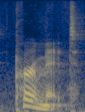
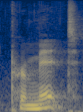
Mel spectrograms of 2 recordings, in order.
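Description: First: Noun "permit" stressed on its first syllable, PER-mit. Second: Verb "permit" stressed on its second syllable, per-MIT. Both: Shown as a demonstration. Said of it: "notice the difference in stress".

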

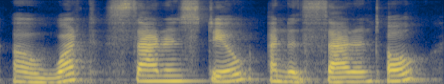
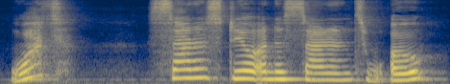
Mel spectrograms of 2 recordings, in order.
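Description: First: Said in the usual way. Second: Higher, lightly mocking quote; teasing. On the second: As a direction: tease her friend with a playful line. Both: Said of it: "she quoted teasingly".

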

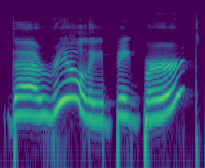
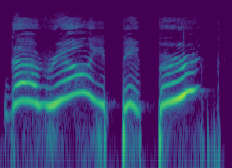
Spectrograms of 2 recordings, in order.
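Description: First: Lightly puzzled question near the usual voice; questioning Wilbur. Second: High, louder chirpy question; little birds' chorus. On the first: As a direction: ask it with mild surprise, a bit louder. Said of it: "asked Wilbur". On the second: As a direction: ask like astonished little birds, pitched up. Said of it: "asked the little birds in chorus". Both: A narrator's reading.

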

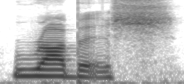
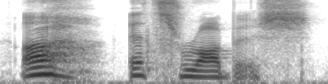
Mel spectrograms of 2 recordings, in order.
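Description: First: Said in the usual way. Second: Scornful. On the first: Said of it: "Rubbish还有形容东西很烂的意思". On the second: Shown as a demonstration. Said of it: "像这样".

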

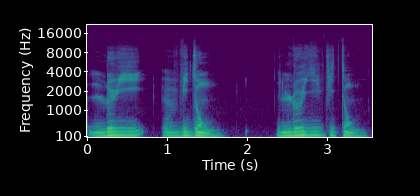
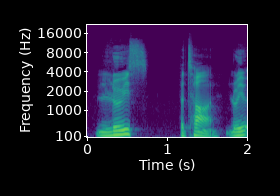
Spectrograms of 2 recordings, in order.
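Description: First: Louis Vuitton in French, Louis with no S, Vuitton nasal; French pronunciation. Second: Louis Vuitton said the American way, with an S on Louis; American pronunciation. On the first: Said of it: "法文他们原本的发音是". (法文念法读Louis Vuitton) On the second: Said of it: "美式的念法叫". (美式念法读Louis Vuitton) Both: Shown as a demonstration.

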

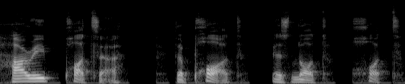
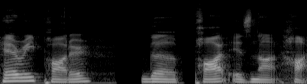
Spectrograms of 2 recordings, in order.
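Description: First: Slow British accent, pot and hot with a rounded o; crisp British accent, each t sounded. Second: American accent, flat t's in pot and hot. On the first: Teacher demonstrates the British accent, slowly. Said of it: "那如果念British accent的话，you gotta go". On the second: Student says it in American accent for the teacher. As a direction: say it the plain American way, pot as pahd. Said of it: "美式的". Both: Shown as a demonstration.

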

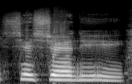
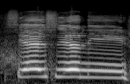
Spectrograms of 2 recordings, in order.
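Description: First: Lower, slow grateful thanks; lower character voice. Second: High, slow grateful thanks; higher child voice. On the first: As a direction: say it lower and slower. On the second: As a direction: say it sweetly, higher. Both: Acted. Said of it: "互相说".

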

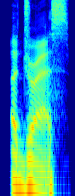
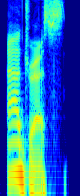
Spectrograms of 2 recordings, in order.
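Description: First: "address" as uh-DRESS, weak opening vowel; stress on second syllable of "address". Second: "address" as AD-dress, punched at the front; American noun "address", stress the opening AD; stress on first syllable of "address". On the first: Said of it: "动词的时候都要念". (动词念法，address 重音放在第二音节) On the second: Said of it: "在美式英语里面念". (美式名词念法，address 重音放在第一音节) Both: Shown as a demonstration.

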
